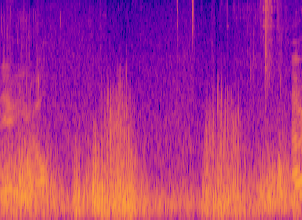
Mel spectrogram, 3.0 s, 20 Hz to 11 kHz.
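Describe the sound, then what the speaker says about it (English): Strong 30-mph wind gusts buffet the microphone at a lake, surging in broad loud roaring waves with brief lulls between them. "Right now we got 30-mile-an-hour wind gusts"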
